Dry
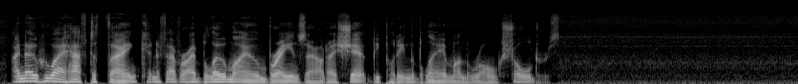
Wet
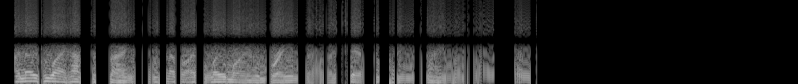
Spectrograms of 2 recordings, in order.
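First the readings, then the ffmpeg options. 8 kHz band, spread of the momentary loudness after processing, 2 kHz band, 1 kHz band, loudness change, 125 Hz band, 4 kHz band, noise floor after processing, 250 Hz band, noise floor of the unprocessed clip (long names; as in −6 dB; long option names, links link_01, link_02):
+8.0 dB, 9 LU, −1.0 dB, +2.0 dB, +0.5 dB, −1.0 dB, −1.5 dB, below −85 dBFS, 0.0 dB, −52 dBFS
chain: -filter_complex "[0:a]acrossover=split=3100[link_01][link_02];[link_02]acompressor=threshold=-51dB:ratio=4:attack=1:release=60[link_03];[link_01][link_03]amix=inputs=2:normalize=0,acrusher=bits=3:mix=0:aa=0.000001,asuperstop=centerf=3000:order=4:qfactor=1"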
